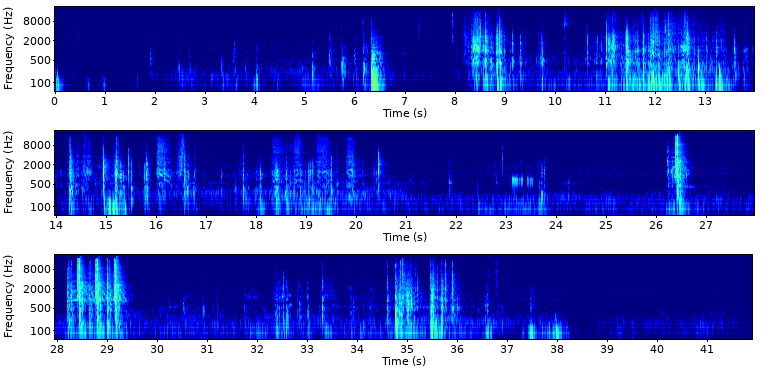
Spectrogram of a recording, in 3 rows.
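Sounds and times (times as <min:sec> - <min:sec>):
typewriter parts clicking and rattling: 0:28.2 - 0:29.4.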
